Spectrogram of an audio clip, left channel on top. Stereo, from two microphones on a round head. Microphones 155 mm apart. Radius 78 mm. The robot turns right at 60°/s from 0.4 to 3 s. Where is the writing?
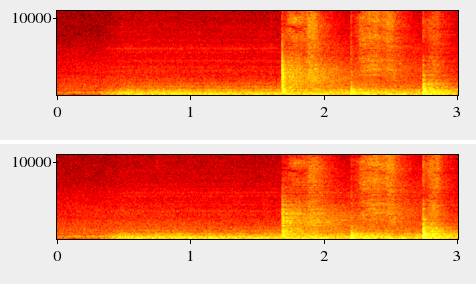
125° left, 1.4 m; by 2.9 s 160° right, 1.4 m.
